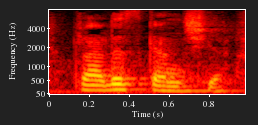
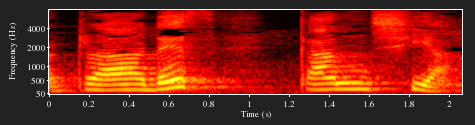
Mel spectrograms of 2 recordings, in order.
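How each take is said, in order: First: Said in the usual way. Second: ট্রাডেসকানসিয়া very slowly, broken into syllables; pronunciation demo. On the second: Shown as a demonstration. Teacher showing students how to pronounce it, ট্রাডেসকানসিয়া slowly syllable by syllable. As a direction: sound out ট্রাডেসকানসিয়া piece by piece, drawn out. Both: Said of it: "উচ্চারণটা এভাবে করবা".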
